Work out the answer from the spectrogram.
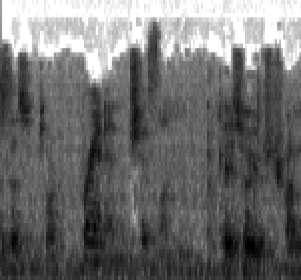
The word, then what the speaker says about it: Chisholm: Brandon Chisholm, I think that's his name. Chisholm, Chislm, or something like that. It might be pronounced Chisholm with a silent L, but I know that has an L in it.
